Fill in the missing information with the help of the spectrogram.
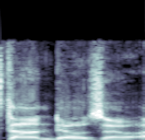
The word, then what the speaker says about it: Dondozo: Have we ranked Dondonzo yet? – But no. – Or am I is it Dondozo? Oh, it's Dondozo. I've been saying it incorrectly.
